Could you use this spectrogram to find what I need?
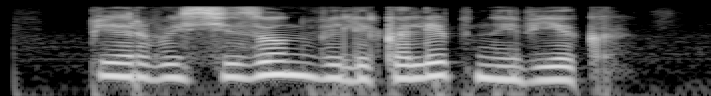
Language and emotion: Russian, neutral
